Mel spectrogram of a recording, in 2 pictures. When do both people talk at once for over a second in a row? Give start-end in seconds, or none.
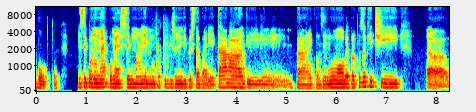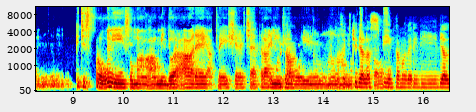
13.1-15.4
